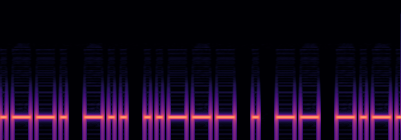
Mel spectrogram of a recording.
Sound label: morse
